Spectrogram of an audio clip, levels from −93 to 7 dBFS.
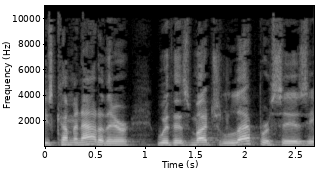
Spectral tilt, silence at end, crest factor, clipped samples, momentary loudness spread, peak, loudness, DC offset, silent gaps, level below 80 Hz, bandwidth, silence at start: -5 dB/octave; 0 s; 18 dB; under 0.1%; 5 LU; -4 dBFS; -21 LUFS; under 0.1%; none; -68 dBFS; 11 kHz; 0 s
